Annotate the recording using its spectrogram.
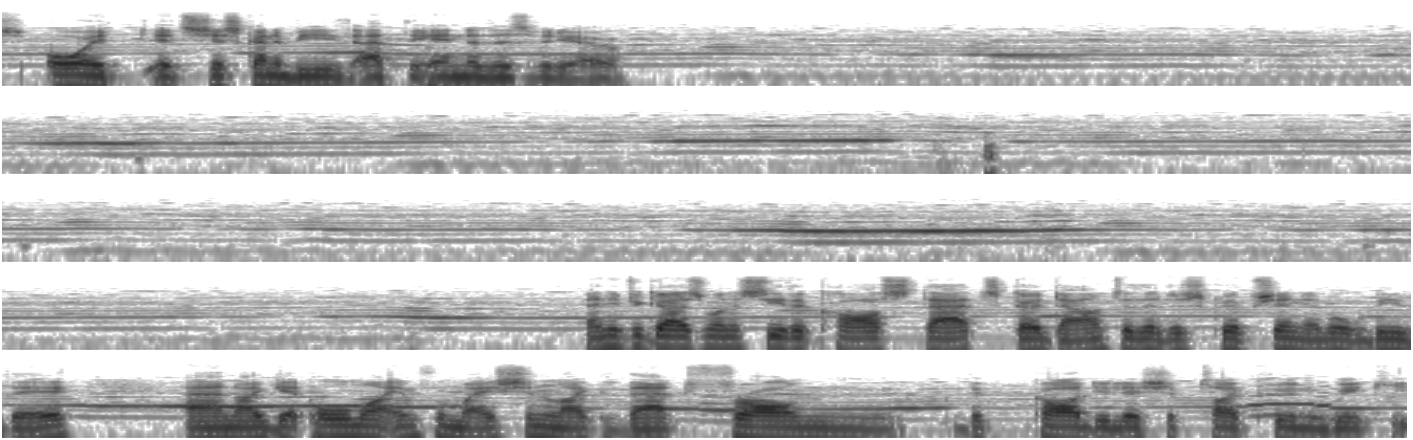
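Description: A racing car engine hums steadily at high speed, its pitch wavering slightly.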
